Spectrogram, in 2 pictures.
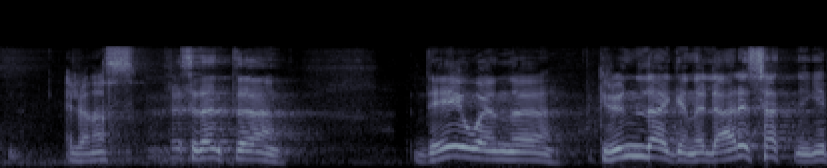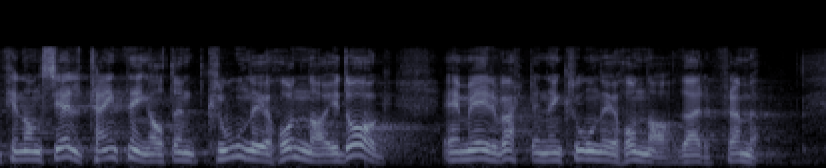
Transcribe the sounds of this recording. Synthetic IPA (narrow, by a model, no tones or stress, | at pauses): ɛlɛnɛspʰɾɛsɪd̪ɛnt̪ | d̪ɛæɾjʊɛnɡ̥ɾʉnlɛɡːənəlæːɾəsɛt̪nɪŋɪfɪnɑnsɪɛlːt̪ʰæŋknɪŋɑt̪ɛnkʰɾuːnəɪhɔnːɑɪd̪ɑːɡ | ʔɛɾmeɪɾʋæʈːɛnɛnkʰɾuːnəɪhɔnːɑ̰d̪æːɾfɾɛmːə̰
